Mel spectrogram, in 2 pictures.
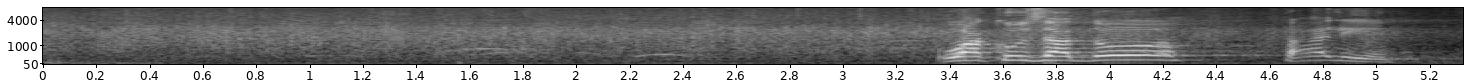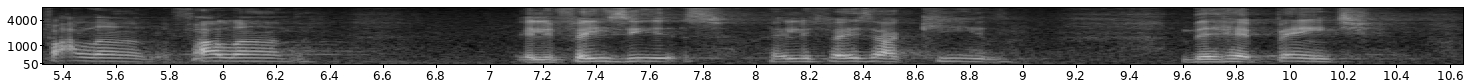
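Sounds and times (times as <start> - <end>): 
audience applauding: 0.0 - 5.0
speech: 3.4 - 6.4, 7.1 - 9.0, 9.6 - 10.4.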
